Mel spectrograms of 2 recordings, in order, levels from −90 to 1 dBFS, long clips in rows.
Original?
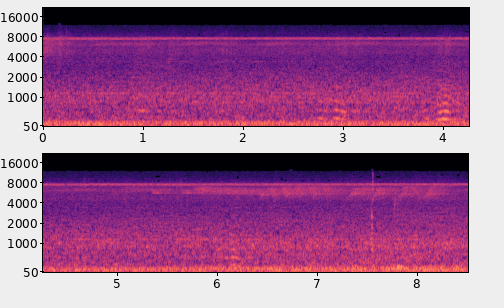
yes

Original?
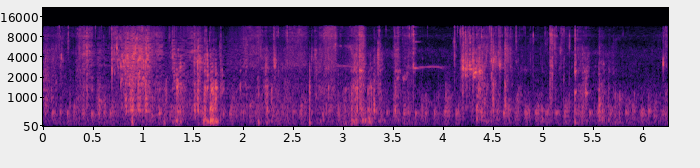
yes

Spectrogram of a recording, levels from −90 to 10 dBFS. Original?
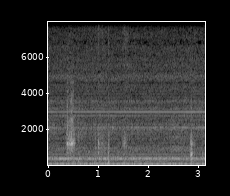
yes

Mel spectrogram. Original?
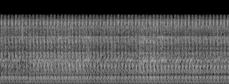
yes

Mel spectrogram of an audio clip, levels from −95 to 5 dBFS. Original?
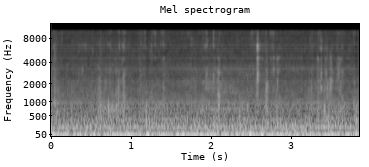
no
